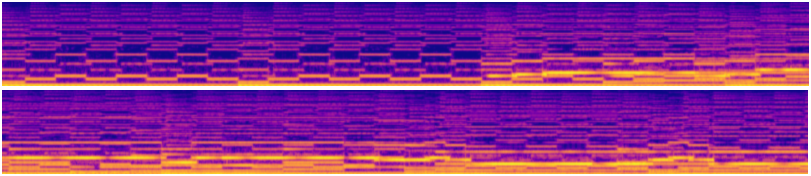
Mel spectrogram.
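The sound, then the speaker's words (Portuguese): The opening theme of the video game Phantasy Star III: melodic instrumental music with steady sustained bass notes shifting every few seconds beneath bright, repeating arpeggiated figures and a rising lead line, loud and clear with no voices. “Mas ele tem uma música, cara, que é, é, é o tema de abertura e ele foi é, reaproveitado acho que três ou quatro vezes, três ou quatro versões dele durante o jogo.”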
